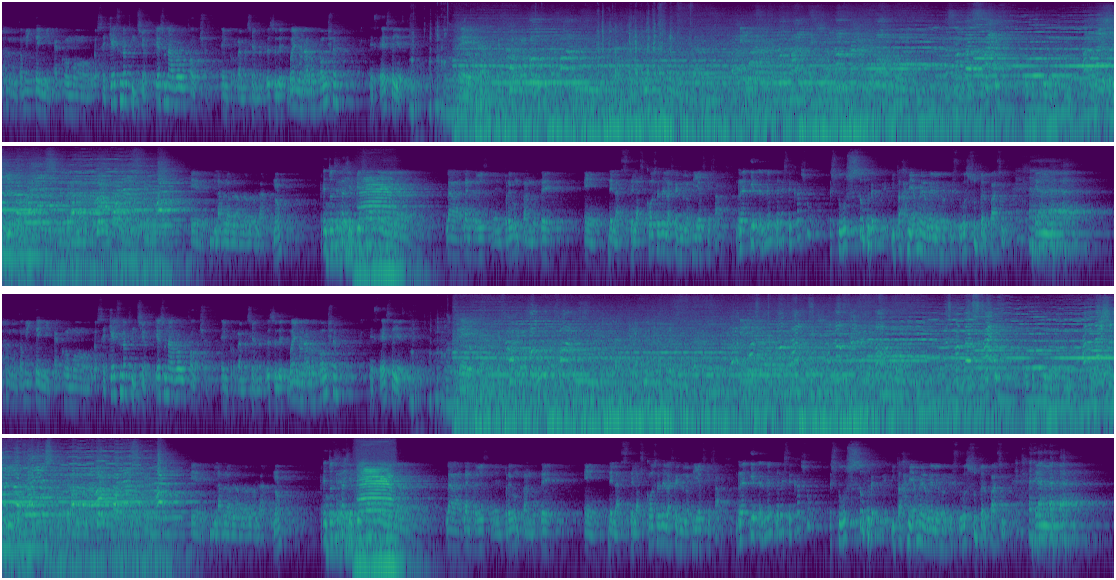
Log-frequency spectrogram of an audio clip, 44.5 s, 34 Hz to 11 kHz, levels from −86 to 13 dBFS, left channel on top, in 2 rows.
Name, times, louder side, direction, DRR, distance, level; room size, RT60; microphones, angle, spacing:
voice 1, 0.0-4.1 4.4-6.8 7.3-8.0 8.8-8.9 9.1-9.6 9.9-14.2 14.7-18.4 18.7-20.0 20.5-22.9 23.4-25.7 26.0-27.9 28.6-30.5 31.1-33.3 33.9-38.4 38.8-43.3, equal, ahead, 0 dB, 0.8 m, -37 dB
sound 1, 8.1-11.2 11.6-13.9, left 4 dB, 35° left, 0.5 m, -42 dB
voice 2, 8.9-9.3 28.7-29.2 42.6-43.5, right 1 dB, 40° right, -5 dB, 3.9 m, -36 dB
sound 2, 9.0-25.5, right 1 dB, 65° right, 1.8 m, -30 dB
Livestock farm animals working animals, 29.2-30.1, right 7 dB, 80° right, 0.6 m, -24 dB
23.0 x 12.0 x 4.6 m, 2.3 s
head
